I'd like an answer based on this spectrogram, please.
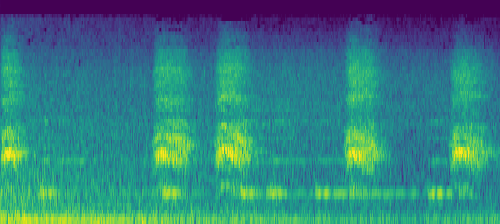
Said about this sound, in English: And it's crow. C'est un corbeau, c'est pas une corneille.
